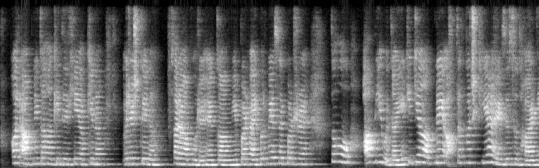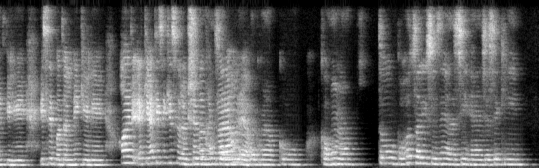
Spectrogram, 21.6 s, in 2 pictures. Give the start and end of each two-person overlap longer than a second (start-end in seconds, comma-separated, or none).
14.4-16.0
